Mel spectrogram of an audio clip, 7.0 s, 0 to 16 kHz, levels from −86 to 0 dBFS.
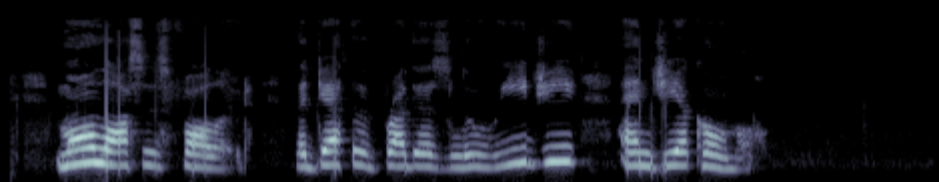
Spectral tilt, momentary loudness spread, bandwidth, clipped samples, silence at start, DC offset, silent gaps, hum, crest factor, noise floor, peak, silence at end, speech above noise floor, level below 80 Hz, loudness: -5.5 dB/octave; 16 LU; 11.5 kHz; under 0.1%; 0.45 s; under 0.1%; none; none; 22 dB; -80 dBFS; -8 dBFS; 1.4 s; 52 dB; -84 dBFS; -28 LUFS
